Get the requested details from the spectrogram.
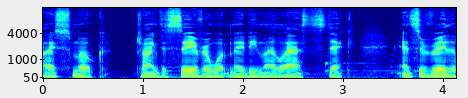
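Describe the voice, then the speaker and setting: Monotone, flat intonation over music in the background. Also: man. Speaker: horror story narrator. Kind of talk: Western horror story narration, first-person.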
